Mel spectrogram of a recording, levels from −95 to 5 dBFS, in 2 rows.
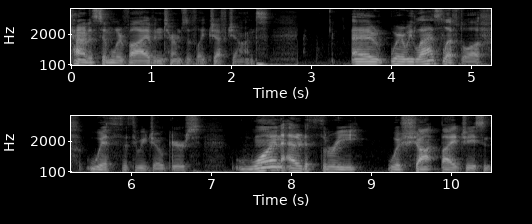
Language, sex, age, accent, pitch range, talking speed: English, male, 30-49, American, 100-115 Hz, 170 wpm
